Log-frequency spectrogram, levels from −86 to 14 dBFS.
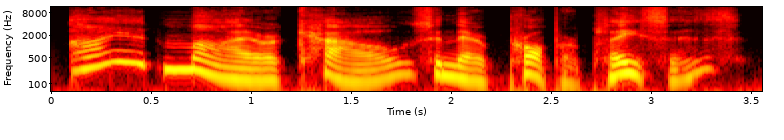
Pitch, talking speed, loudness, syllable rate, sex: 180 Hz, 120 wpm, -19 LUFS, 3.4 syllables/s, male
